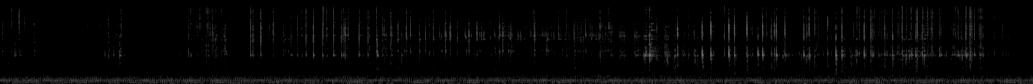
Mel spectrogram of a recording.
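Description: Long coral nails tap and scratch the embossed surface of a large crescent-shaped, gold-tone metal statement bib necklace, a thin solid plate worn over a grey turtleneck. Quiet, bright, rapid metallic clicks and scratchy ticks come in dense bursts that grow busier in the second half. A faint steady low hum runs underneath.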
